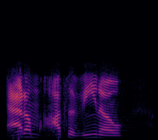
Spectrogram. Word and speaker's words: Ottavino: All right, so our next person here on the segment is Adam Ottavino. Did I butcher that last name? – You did not.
